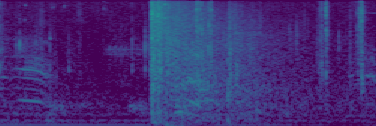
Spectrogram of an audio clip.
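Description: A heavy blow lands with a sharp thud.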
